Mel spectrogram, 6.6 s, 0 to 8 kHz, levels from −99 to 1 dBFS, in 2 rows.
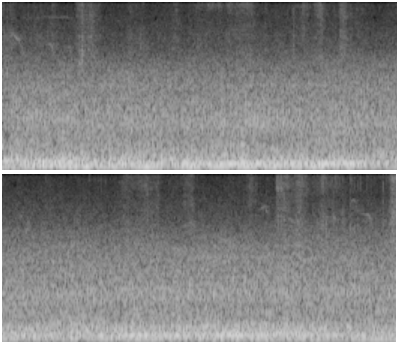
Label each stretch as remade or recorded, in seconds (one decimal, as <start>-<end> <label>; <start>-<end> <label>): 0.0-6.6 recorded

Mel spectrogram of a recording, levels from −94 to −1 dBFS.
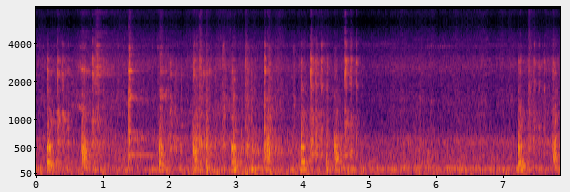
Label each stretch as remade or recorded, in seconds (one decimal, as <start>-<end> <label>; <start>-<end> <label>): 0.0-5.9 remade; 5.9-6.8 recorded; 6.8-7.9 remade

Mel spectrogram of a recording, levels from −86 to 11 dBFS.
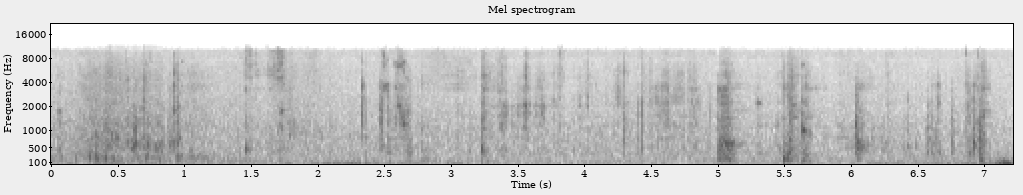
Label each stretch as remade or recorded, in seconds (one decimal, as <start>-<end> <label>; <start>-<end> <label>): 0.0-4.4 recorded; 4.4-6.0 remade; 6.0-7.2 recorded

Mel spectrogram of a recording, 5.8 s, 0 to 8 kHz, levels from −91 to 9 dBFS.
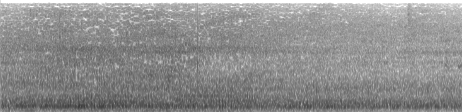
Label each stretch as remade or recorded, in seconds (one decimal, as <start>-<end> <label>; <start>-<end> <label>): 0.0-5.8 recorded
